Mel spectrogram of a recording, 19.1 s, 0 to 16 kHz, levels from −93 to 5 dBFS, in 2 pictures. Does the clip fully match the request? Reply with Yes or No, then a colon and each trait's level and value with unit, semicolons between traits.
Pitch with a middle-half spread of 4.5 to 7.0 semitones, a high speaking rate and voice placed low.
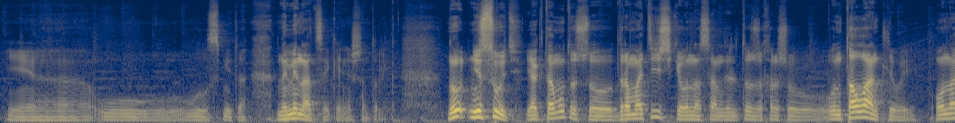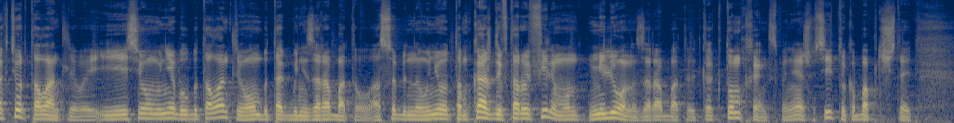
Yes: wide, 5.4 semitones; fast, 180 wpm; low, 120 Hz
